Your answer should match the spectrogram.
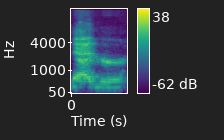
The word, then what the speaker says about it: Dagher: It's pronounced Dagher. Yeah, it's a Lebanese name.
